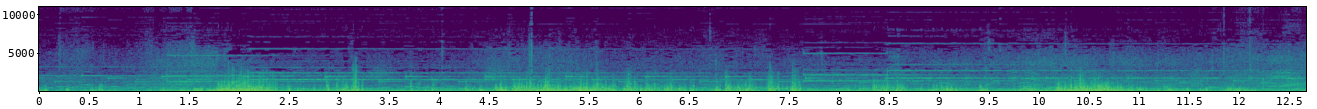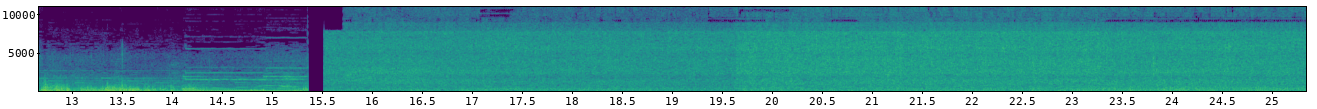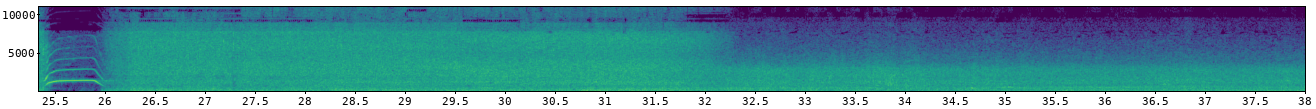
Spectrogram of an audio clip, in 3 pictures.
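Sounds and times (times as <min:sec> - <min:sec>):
strong wind: 0:00.0 - 0:15.0
loud rising beep: 0:00.0 - 0:15.4
pounding surf: 0:15.6 - 0:38.0.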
